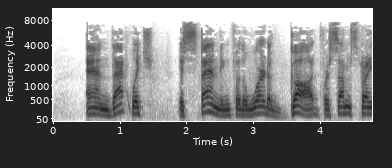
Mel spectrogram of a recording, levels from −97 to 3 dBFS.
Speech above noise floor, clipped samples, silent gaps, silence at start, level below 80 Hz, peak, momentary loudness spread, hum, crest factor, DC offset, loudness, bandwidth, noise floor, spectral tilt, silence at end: 28 dB; under 0.1%; none; 0.5 s; -62 dBFS; -4 dBFS; 7 LU; none; 16 dB; under 0.1%; -20 LUFS; 8 kHz; -47 dBFS; -5 dB/octave; 0 s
